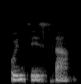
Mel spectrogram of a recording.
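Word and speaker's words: 富士山: Tapi dibacanya sang. Fuji-sang.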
